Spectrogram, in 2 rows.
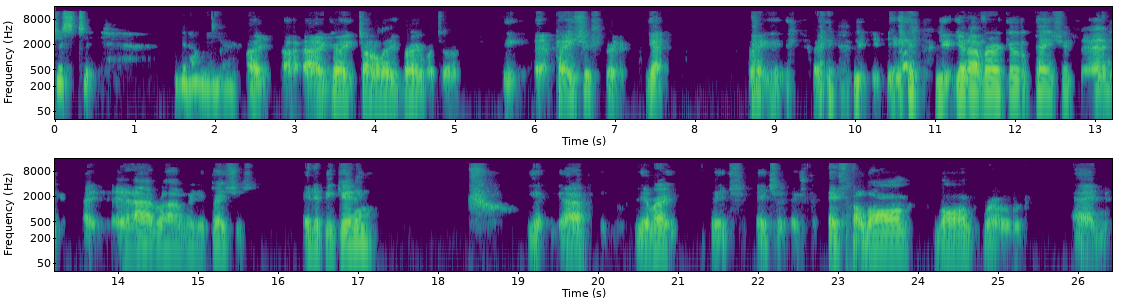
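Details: Aphasia from stroke in an adult male, 25 years after the stroke; chronic post-stroke aphasia.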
